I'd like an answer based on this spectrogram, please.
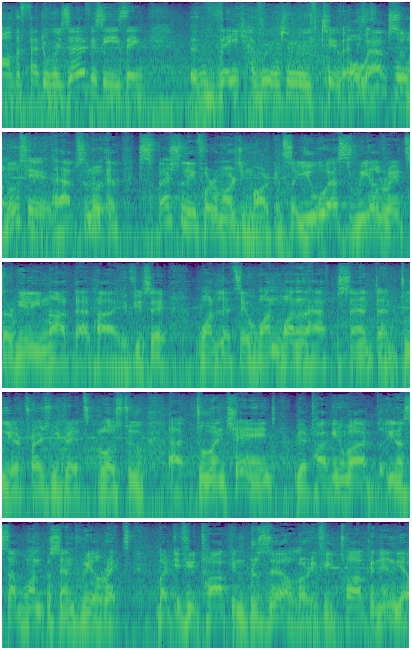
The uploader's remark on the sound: live from the New York Stock Exchange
